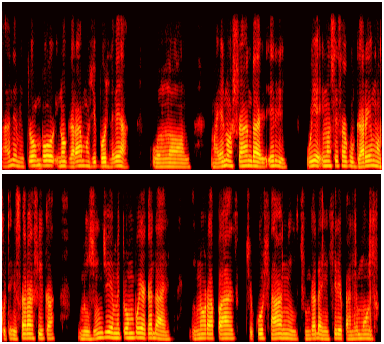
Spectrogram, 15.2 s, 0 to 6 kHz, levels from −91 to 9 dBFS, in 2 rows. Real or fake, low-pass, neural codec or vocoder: fake; 5.4 kHz; codec, 16 kHz, 4.8 kbps, FACodec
